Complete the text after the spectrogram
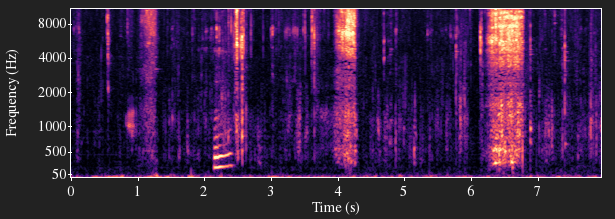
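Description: A young woman chews noodles wetly, close to a microphone.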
